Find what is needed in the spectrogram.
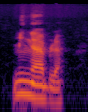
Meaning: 1. lousy, stinky, rubbish 2. miserable, pathetic
- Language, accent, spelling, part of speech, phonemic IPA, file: French, France, minable, adjective, /mi.nabl/, LL-Q150 (fra)-minable.wav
